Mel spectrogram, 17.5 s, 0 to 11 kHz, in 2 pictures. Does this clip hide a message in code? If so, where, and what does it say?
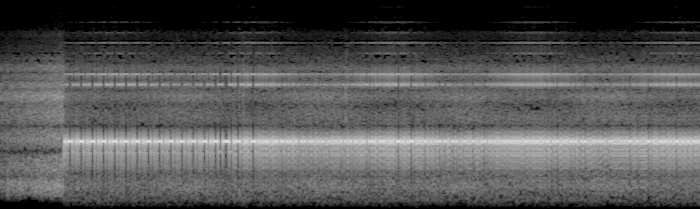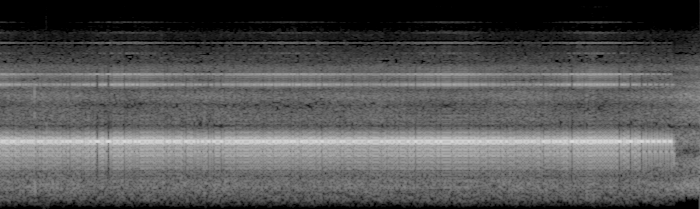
Yes: NAVTEX (SITOR-B), 100 baud, 170 Hz shift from 0.8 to 17.2 s, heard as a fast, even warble, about 1000 Hz centre. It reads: ZCZC CA18 NAV WARNING 12. WRECK IN PSN 52-59N 099-54E. WIDE BERTH REQUESTED. NNNN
